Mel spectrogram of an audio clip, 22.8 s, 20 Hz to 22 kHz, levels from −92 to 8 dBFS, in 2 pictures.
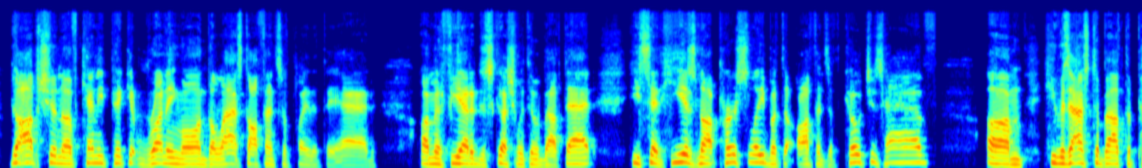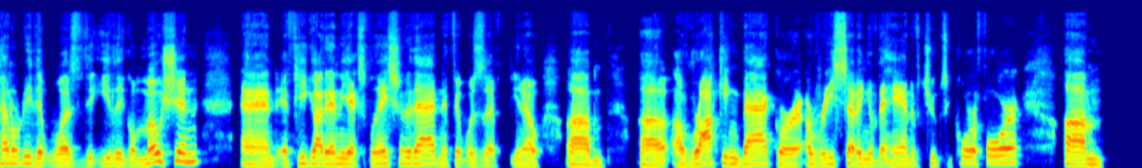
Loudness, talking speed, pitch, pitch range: -19 LUFS, 200 wpm, 140 Hz, 130-160 Hz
